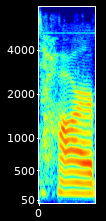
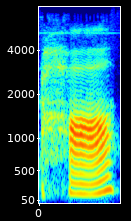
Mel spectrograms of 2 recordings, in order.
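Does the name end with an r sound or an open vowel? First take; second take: r sound; open vowel. First: The name ends with an r sound. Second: The name ends on an open vowel. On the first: "my last name is Har" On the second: "in Japanese you pr- pronounce it Ha"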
